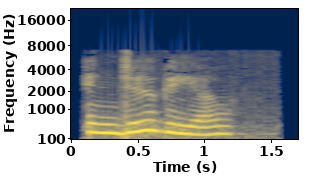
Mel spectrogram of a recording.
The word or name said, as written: in dubio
